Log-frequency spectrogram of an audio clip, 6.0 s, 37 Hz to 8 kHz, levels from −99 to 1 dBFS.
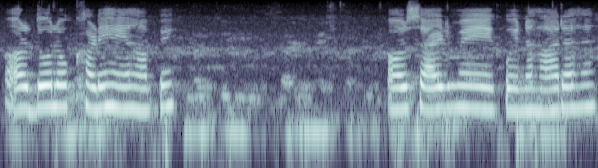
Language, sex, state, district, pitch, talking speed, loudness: Hindi, female, Chhattisgarh, Raipur, 240 Hz, 130 wpm, -13 LUFS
